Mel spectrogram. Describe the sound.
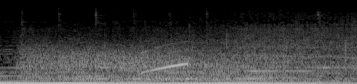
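A police car siren gives a brief rising wail as the car arrives with its blue light flashing, heard over a loud, steady low engine rumble.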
